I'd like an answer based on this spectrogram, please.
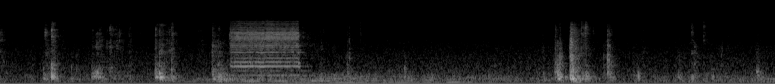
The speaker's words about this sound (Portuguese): Por que você tinha que abrir a porta?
